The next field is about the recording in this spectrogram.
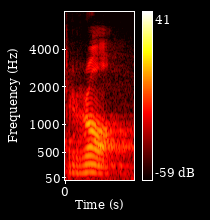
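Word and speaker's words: ρ: इज a symbol and this symbol is pronounced as रॉ आओ सो density is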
